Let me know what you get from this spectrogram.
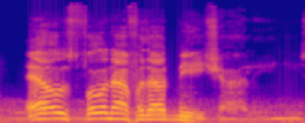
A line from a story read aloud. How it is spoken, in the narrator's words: he said wearily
